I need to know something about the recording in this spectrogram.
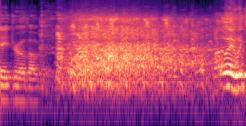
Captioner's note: audience laughs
